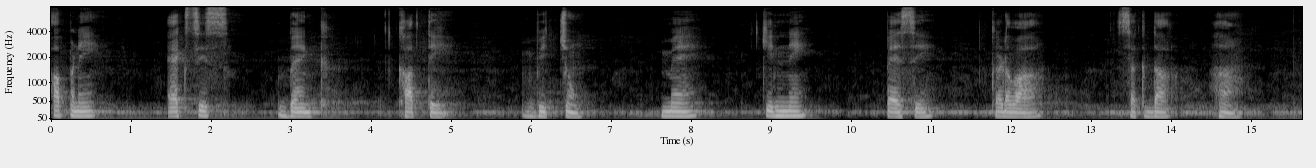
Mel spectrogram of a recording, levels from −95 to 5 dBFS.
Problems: background sounds at intervals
